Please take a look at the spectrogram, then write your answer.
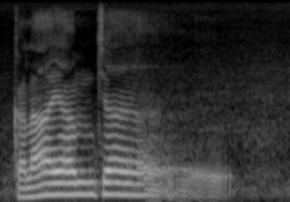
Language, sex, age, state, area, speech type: Sanskrit, male, 18-30, Haryana, rural, spontaneous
